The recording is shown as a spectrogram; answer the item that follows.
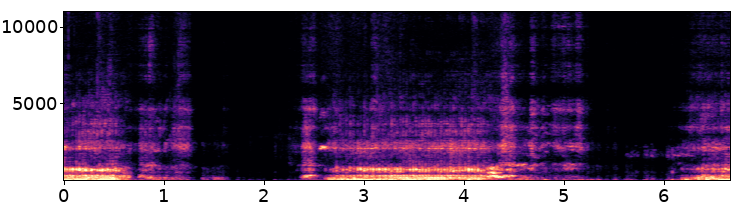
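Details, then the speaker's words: Two overweight men sound asleep: loud, rough, rattling snoring runs almost continuously with brief pauses, and the second man's snoring grows louder; heavy snoring during sleep. "that [ __ ] number two just got louder it's getting more aggressive he feels threatened"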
